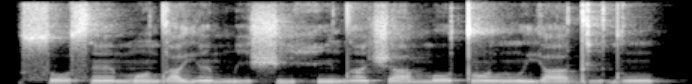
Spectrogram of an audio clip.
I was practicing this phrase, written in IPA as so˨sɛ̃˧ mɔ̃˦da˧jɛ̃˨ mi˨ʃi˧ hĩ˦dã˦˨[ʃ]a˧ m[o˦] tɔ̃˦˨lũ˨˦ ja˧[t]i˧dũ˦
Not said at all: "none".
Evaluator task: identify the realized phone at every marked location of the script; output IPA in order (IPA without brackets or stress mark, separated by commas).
ʃ, o˦, d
